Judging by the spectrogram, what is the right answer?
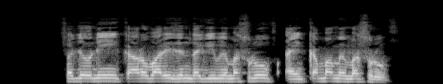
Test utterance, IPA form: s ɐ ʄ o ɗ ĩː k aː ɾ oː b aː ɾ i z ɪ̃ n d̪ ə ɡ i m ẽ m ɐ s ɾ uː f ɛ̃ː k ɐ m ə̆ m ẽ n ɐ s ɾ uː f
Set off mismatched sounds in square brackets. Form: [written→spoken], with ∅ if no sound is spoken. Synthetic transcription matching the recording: s ɐ ʄ o ɗ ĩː k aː ɾ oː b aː ɾ i z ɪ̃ n d̪ ə ɡ i m ẽ m ɐ s ɾ uː f ɛ̃ː k ɐ m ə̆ m ẽ [n→m] ɐ s ɾ uː f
